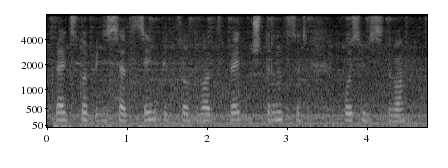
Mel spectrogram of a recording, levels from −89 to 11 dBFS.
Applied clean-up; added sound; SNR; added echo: none; Electric guitar; 16 dB; none.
